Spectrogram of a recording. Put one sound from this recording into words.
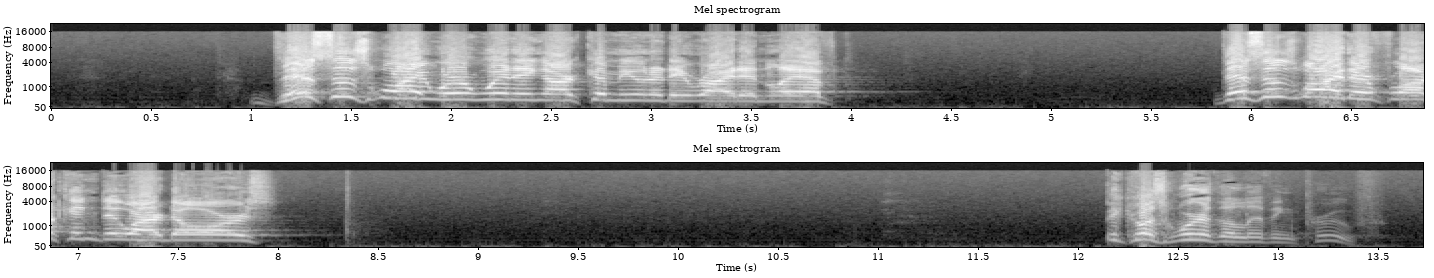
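A middle-aged man speaks with animation, with long pauses between phrases.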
